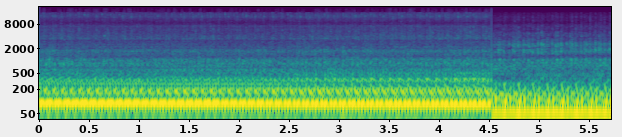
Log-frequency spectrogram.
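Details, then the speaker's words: Dodge Challenger R/T 5.7 V8 first start after BBK long-tube header install: deep, lumpy idle with a fast, sharp puffing tick on each exhaust pulse; exhaust leak at the header clamps, which need fixing or replacing. "oh yeah exhaust leak alright gotta fix those clamps I can hear it till tomorrow clamps got to be fixed first just straight exhaust leak but sounds like a beast coming out of that uh those headers though"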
